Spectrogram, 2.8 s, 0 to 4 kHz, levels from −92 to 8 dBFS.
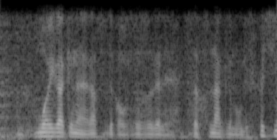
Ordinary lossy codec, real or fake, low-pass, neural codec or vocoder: Opus, 24 kbps; fake; 3.6 kHz; codec, 16 kHz in and 24 kHz out, 0.9 kbps, LongCat-Audio-Codec, fine tuned four codebook decoder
